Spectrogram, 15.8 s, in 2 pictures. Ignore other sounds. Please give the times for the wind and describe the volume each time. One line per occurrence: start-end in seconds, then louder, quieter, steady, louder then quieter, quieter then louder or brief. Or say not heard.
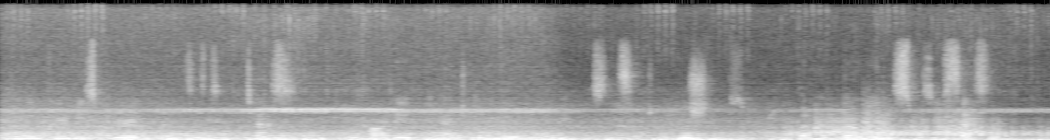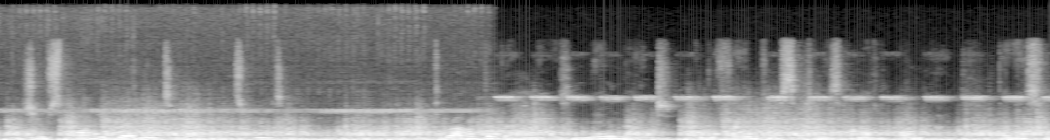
0.0-15.7 steady.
